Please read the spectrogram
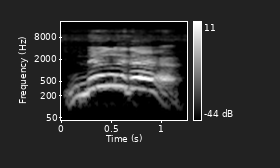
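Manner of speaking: high, loud, slow queenly voice; the Queen repeating it loftily. A narrator's reading. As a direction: draw it out high and grand. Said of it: "the queen repeated".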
